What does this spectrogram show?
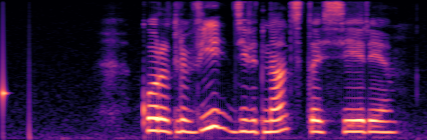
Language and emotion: Russian, neutral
